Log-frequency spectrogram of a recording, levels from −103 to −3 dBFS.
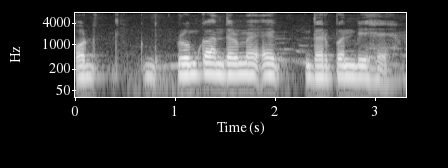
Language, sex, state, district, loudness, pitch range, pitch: Hindi, male, Arunachal Pradesh, Papum Pare, -17 LUFS, 125-140 Hz, 130 Hz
